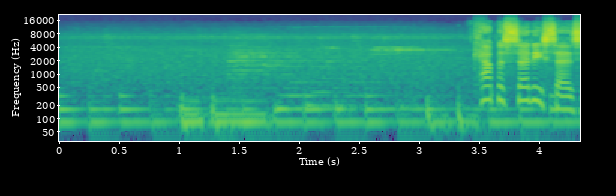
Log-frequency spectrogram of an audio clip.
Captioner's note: car horns honking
